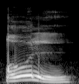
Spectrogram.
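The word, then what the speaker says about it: قُلْ: পড়ে থাকি প্রিয় দর্শক কফ হরফের উচ্চারণ জিহ্বার গোড়া তার বরাবর উপরের তালুর সঙ্গে লাগাইয়া উচ্চারণ করে পড়তে হবে তো এ কফ জজমওয়ালা লাম কে ধরবে কফ লাম পেশ কুল কুল আমার সঙ্গে বলার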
